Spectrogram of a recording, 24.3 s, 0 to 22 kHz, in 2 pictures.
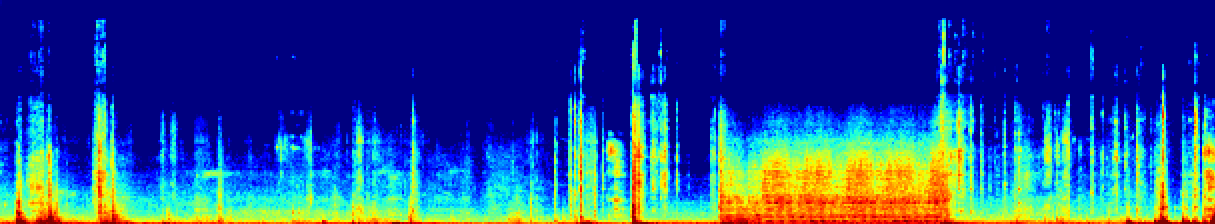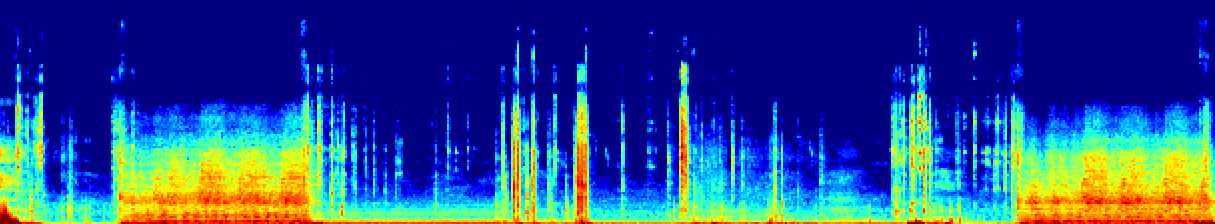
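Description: A 1986 Brougham car with an HEI distributor cranks in several separate bursts, with pauses of near silence between them and a sharp clunk midway, close and moderately loud with no talking.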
